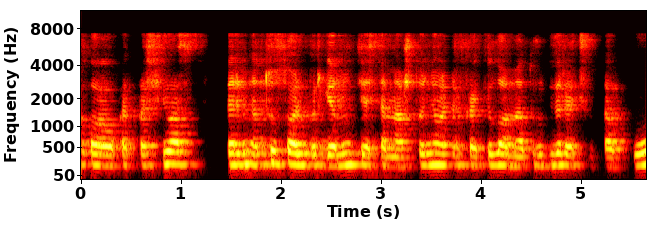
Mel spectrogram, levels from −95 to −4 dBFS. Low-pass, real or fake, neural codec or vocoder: 7.2 kHz; real; none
